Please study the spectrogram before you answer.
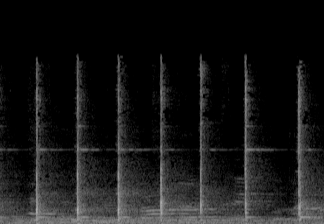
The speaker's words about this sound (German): Das besonders robuste Handy-Display aus Gorilla-Glas zerbirst unter den Hieben des jungen Zimmerers.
